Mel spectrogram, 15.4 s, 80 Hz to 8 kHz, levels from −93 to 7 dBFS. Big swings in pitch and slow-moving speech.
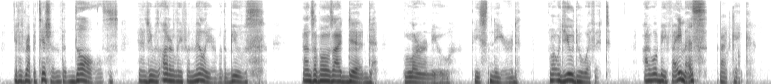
No: average, 3.9 semitones; slow, 125 wpm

